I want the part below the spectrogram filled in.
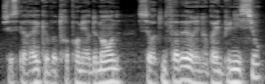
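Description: A man reading an audiobook who voices an effusive, eager French king with excited, exclamatory lines. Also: fairly low pitch, moderate pace, husky. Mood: surprised. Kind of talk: audiobook character voice.

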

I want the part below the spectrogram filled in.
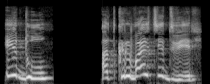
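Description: A woman voicing a proud, touchy young woman who takes offense quickly and speaks in a shrill, indignant way. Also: big pitch swings. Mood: sharp.

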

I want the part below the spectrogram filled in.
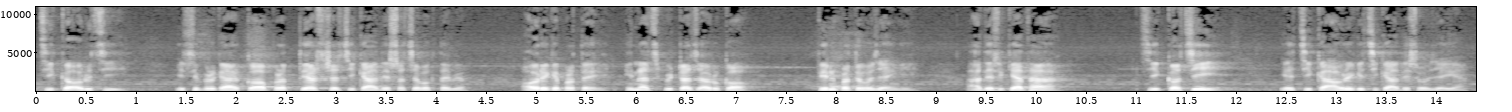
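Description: A man teaching Sanskrit grammar in a class, reciting rules slowly and patiently quizzing his students. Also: mid-range voice, fairly bright tone, faint music behind, low-quality recording.

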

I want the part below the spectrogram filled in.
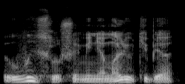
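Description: A towering Germanic warrior man pleads, impassioned and lovesick, in a deep, dark voice, as a male narrator puts him on. The storybook reading sits dry and close. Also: sing-song, moderate pace, vocal fry, dry recording, full character voice. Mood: pleading.

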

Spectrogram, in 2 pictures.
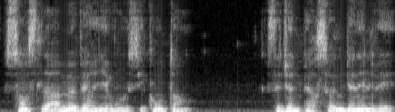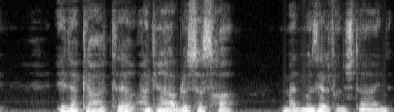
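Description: A man's voice: medium pitch, normal speed, warm tone, husky, natural voice. A man voicing a gallant young count, courteous and eager.

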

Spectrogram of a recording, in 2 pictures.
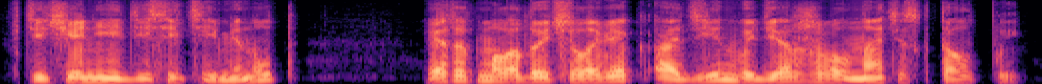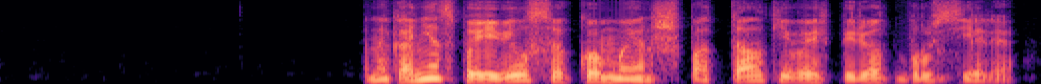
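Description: A man narrating an adventure novel as an audiobook, in an expressive, dramatic reading style. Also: mid-range voice, moderate pace, no room sound. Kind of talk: scripted narration.

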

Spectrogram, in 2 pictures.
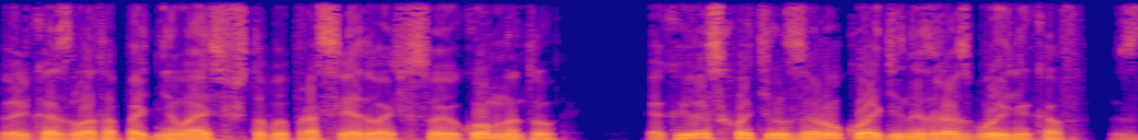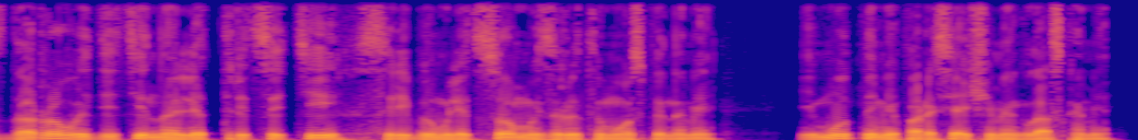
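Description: A man narrating an adventure audiobook in a steady, measured storytelling manner. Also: rumbling low, no echo, studio quality. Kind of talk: scripted narration.

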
